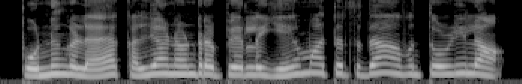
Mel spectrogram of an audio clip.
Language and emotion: Tamil, disgusted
